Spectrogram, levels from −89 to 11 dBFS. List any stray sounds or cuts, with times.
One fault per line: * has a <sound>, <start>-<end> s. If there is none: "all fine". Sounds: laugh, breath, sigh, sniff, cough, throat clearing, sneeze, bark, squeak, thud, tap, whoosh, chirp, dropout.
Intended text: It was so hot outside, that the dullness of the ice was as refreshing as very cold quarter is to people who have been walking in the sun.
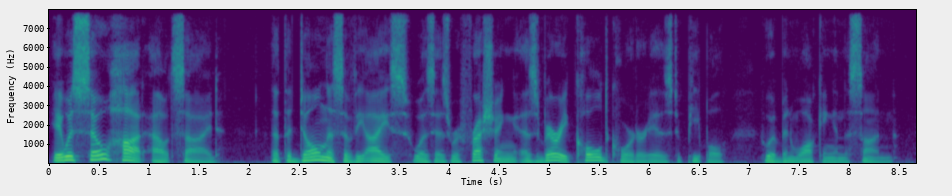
all fine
